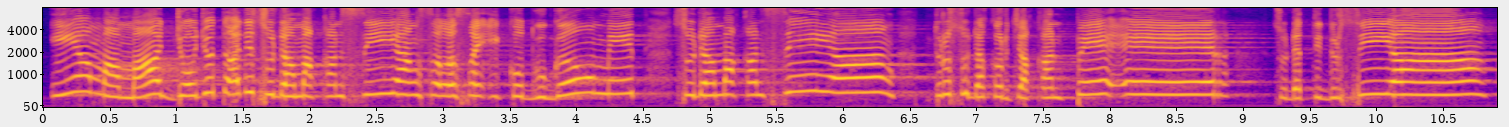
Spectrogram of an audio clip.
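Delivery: lightly voiced child stretching out each answer; Jojo fibbing to mama. A narrator's reading. Jojo lies to mama about lunch and homework, sing-song child voice.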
